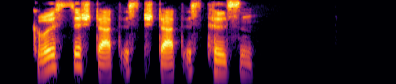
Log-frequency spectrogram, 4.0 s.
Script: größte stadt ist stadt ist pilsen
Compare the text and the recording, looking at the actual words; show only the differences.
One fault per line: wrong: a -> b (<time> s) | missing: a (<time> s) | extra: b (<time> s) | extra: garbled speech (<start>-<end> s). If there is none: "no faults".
no faults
